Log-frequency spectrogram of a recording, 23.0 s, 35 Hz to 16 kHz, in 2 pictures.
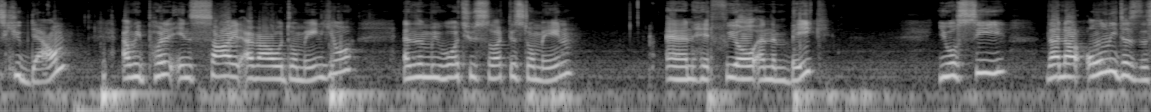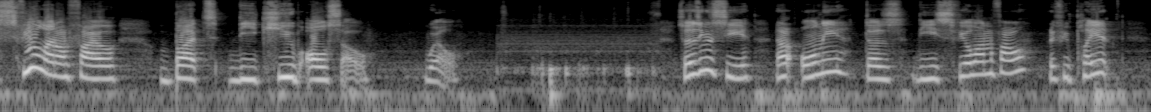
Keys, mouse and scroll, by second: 0.9 g, 2.3-3.2 middle drag, 3.2 g, 4.0 click, 4.6 click, 7.6-17.8 drag, 18.0-19.4 drag, 19.4-20.5 middle drag, 20.5-22.5 drag, 22.5-23.0 middle drag.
